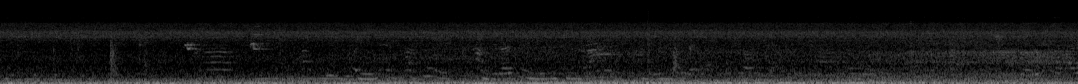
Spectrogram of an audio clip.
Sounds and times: Cicada cry 1.8 - 2.8

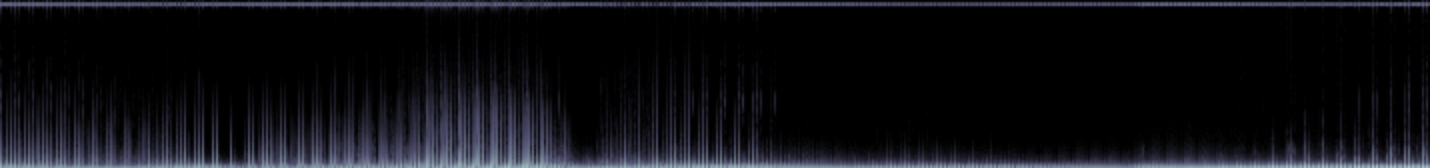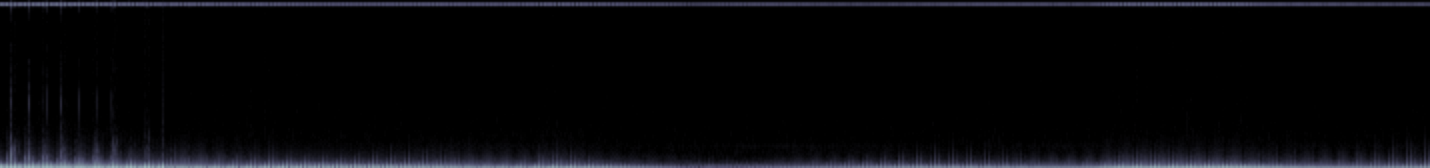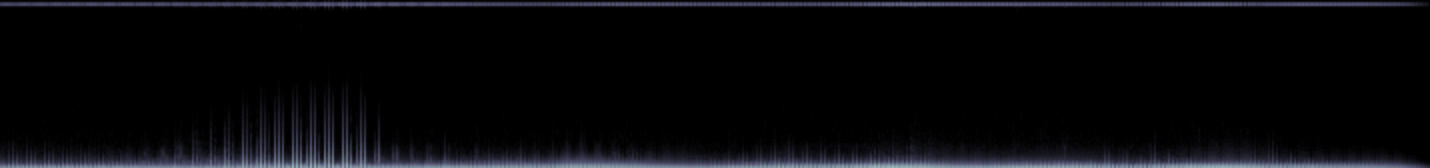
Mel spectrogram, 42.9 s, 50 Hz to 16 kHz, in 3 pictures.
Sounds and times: EM waves into audible tones 0.0 - 7.8
EM waves into audible tones 30.3 - 33.6

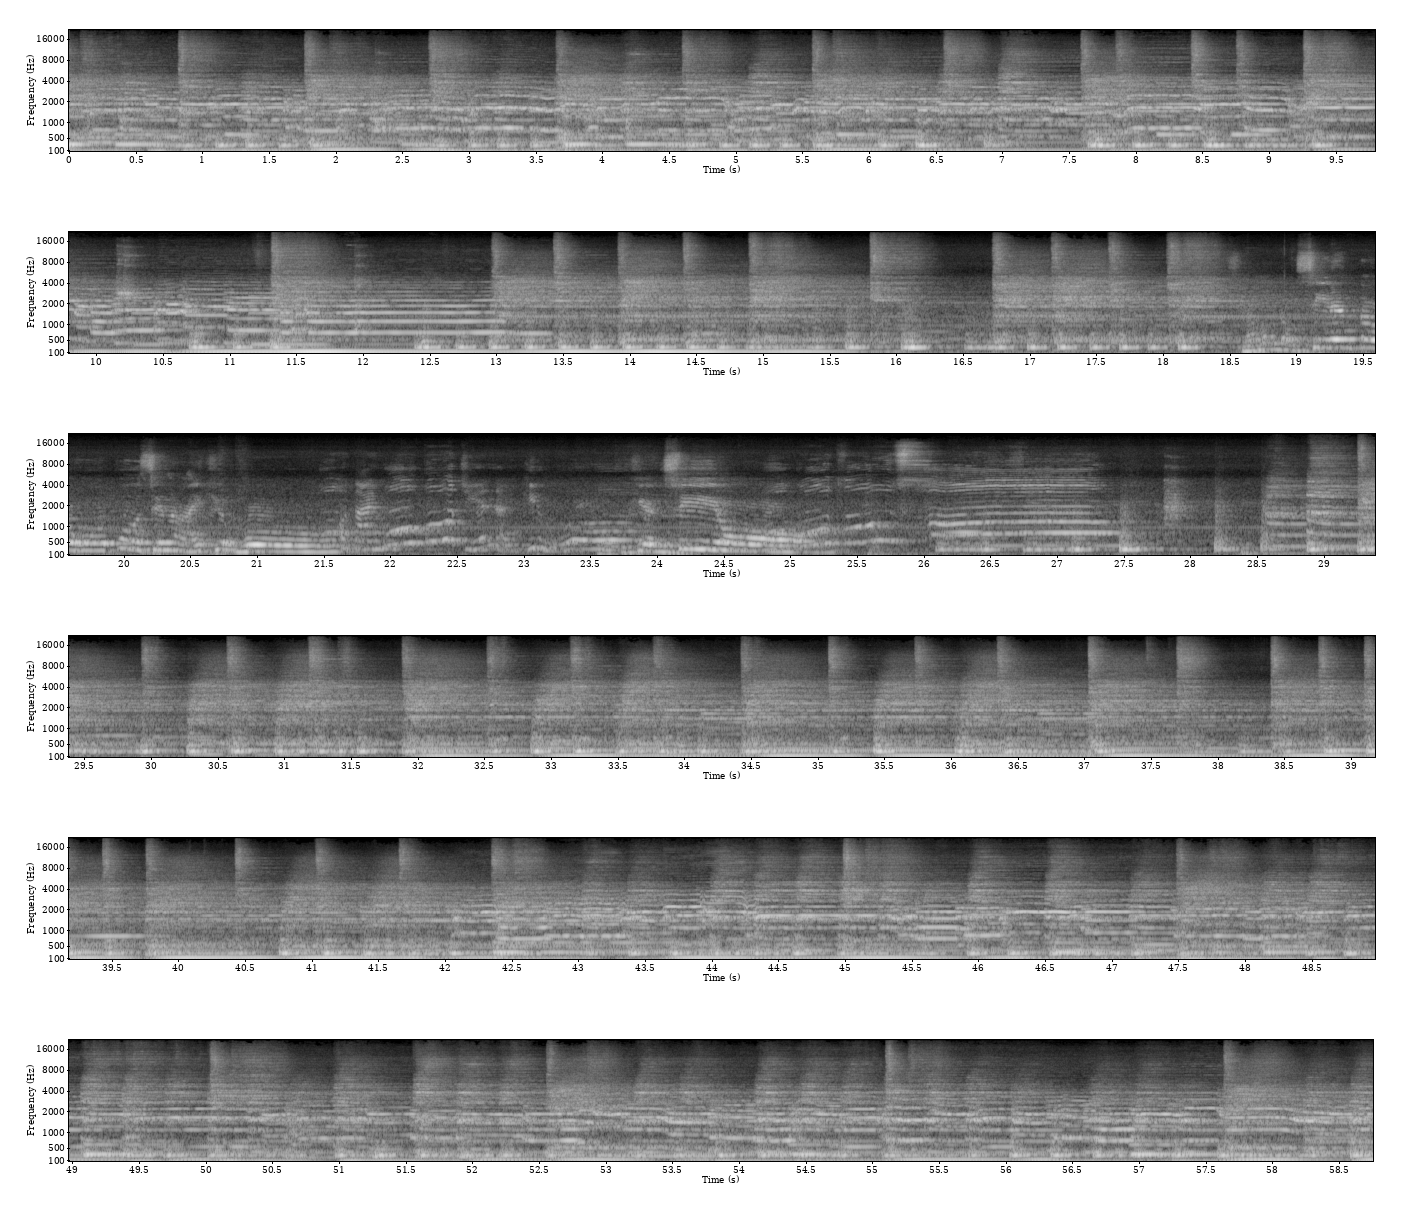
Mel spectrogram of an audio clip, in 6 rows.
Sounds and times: Taiwanese Opera 0.0 - 20.0
Taiwanese Opera 25.8 - 58.7

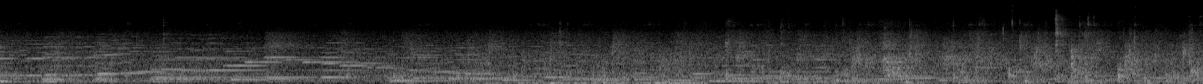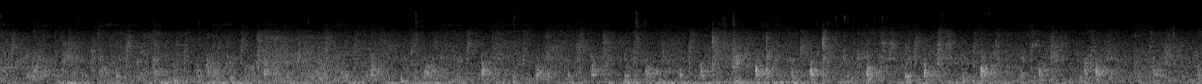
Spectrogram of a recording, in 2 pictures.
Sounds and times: music performed by the students 0.0 - 16.0
steps 0.0 - 24.0

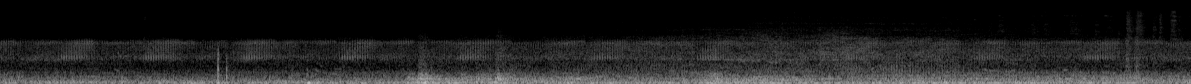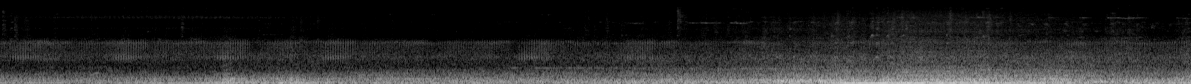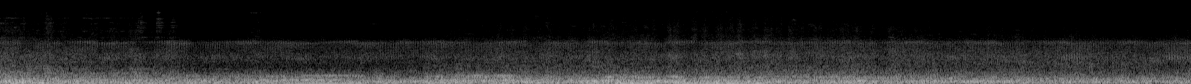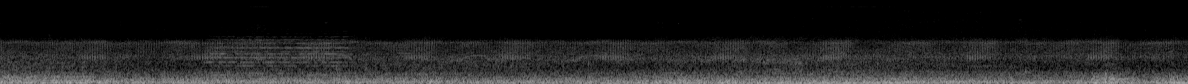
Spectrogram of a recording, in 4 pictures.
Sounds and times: Busy traffic 0.0 - 47.6
Distant heavy construction work 0.0 - 47.6

